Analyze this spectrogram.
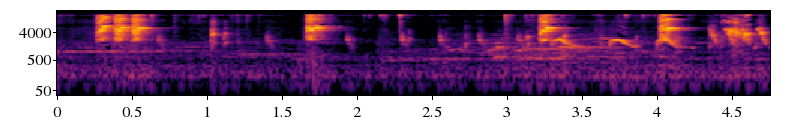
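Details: Java sparrows calling while eating. They give sharp chirps and clicky bursts, and a few short downslurred notes come near the end, over a steady faint hum.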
